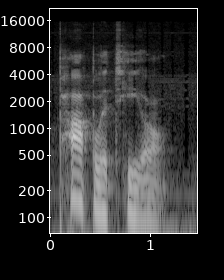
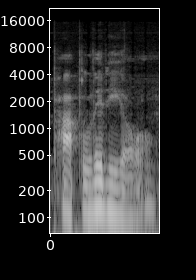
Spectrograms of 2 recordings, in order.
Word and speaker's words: popliteal: with patellar now the back part is called popliteal or popliteal depending on how you pronounce it popples is a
